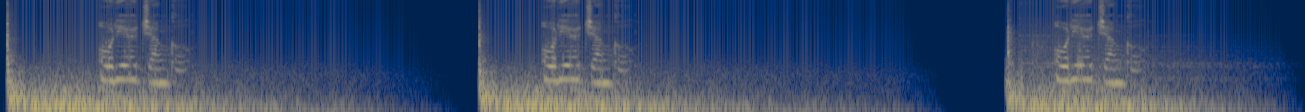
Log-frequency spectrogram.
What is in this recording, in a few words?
epic hammer strike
